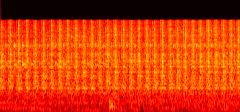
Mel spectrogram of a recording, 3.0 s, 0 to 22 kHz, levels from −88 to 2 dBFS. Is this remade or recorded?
recorded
